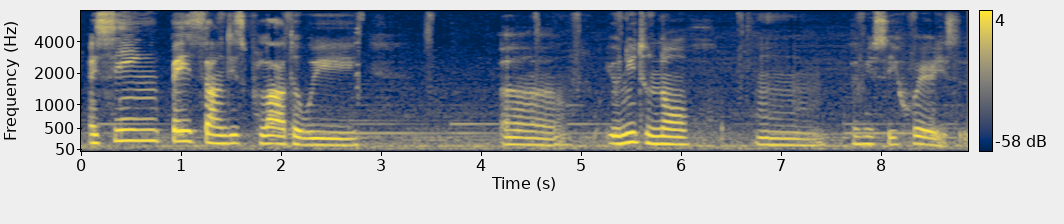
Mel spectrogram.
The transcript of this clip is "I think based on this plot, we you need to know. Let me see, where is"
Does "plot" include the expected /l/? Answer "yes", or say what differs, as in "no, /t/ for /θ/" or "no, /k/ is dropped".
yes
